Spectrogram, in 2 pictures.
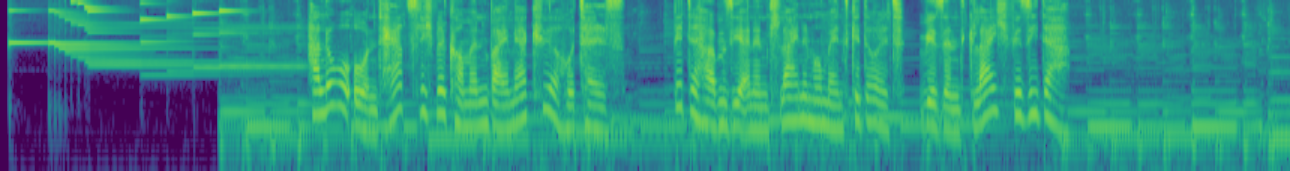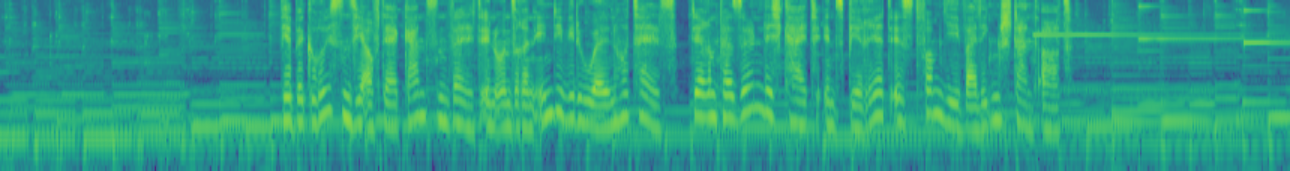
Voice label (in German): telefonansagen; mercure hotels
